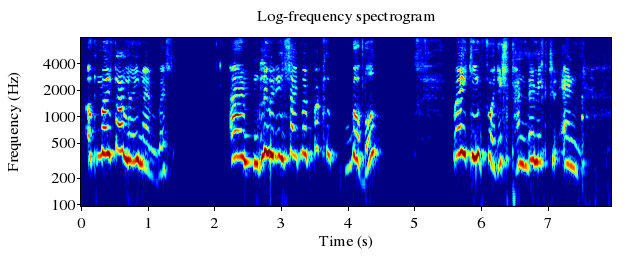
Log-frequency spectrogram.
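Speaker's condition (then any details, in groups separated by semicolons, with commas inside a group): Cerebral palsy; very poor handwriting, uses typewriter; limited speech, writes instead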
